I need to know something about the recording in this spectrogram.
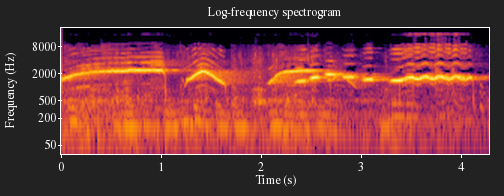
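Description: Amazon parrot whistling: a long held note that rises at the start, a short rise-and-fall note, another held note, then a quick wavering trill near the end.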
